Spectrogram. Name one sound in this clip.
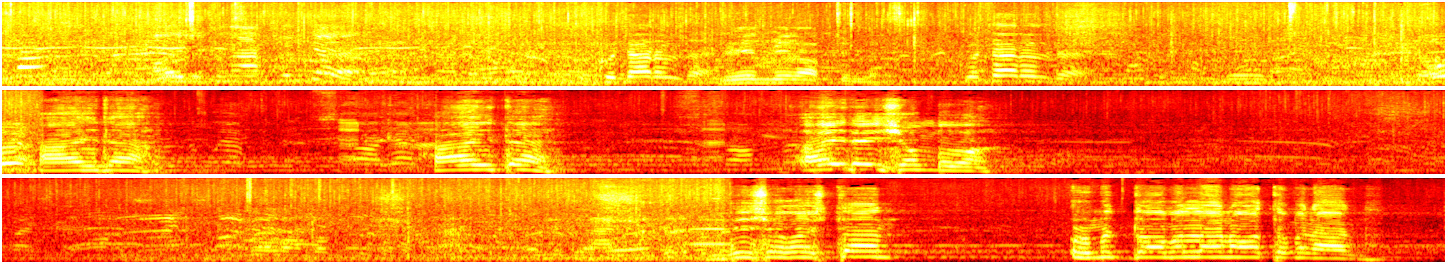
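A crowd of men shouts and calls out in the distance.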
